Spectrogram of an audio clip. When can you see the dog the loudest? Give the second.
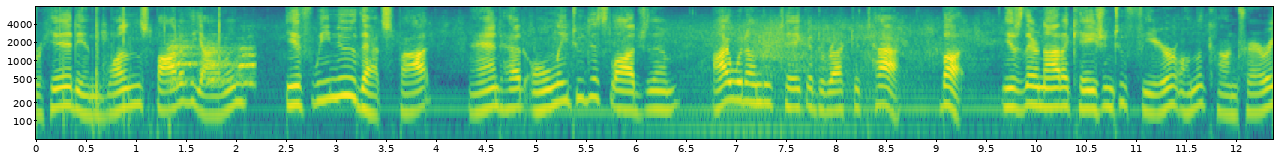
2 s.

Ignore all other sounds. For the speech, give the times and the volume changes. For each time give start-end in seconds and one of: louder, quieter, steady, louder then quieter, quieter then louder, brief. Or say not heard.
0.0-12.3 steady.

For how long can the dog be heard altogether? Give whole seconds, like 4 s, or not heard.
2 s.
